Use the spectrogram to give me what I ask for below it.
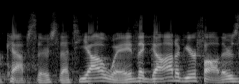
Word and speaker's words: Yahweh: And for some reason, a lot of them use Jehovah, which is a bad mispronunciation of Yahweh.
